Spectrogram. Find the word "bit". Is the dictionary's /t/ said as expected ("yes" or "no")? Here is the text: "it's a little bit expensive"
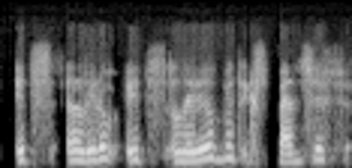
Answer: yes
